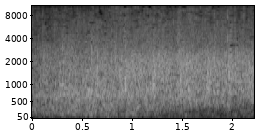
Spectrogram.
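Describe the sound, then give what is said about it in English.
Audience clapping at a talk, a continuous wash of many hands applauding with no pauses, steady and fairly loud throughout. “Oh, yeah, you can clap that.”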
